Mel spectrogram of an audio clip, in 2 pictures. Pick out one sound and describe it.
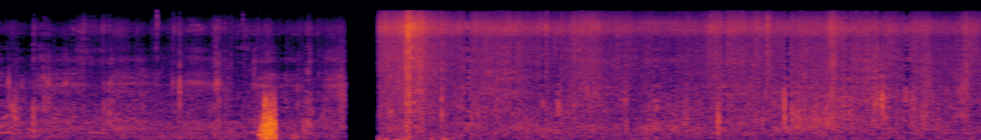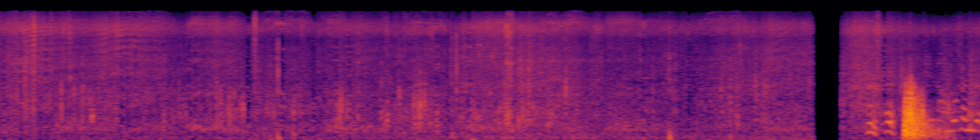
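Footsteps crunch and shuffle on a rocky trail.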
